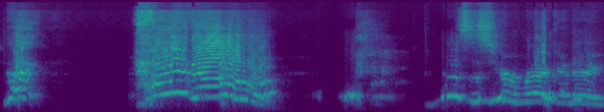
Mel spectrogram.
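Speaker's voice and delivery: squeaky terrified voice. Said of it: "In a squeaky, terrified voice".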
